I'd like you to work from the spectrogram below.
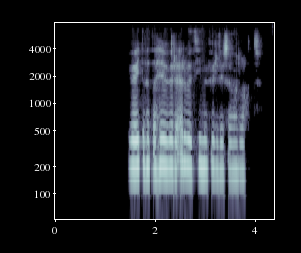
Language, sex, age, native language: Icelandic, female, 50-59, Icelandic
